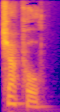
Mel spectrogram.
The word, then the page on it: chapel: British English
